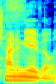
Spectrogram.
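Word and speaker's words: China Miéville: China Mieville. Is that how you pronounce it? – It sure is.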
